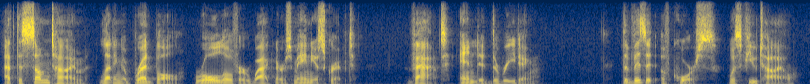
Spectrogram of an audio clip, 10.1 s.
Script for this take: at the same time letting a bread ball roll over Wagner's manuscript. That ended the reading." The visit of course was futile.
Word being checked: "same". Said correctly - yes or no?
no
